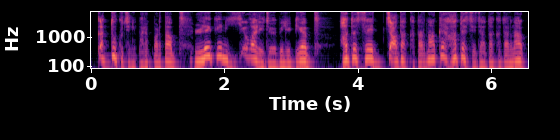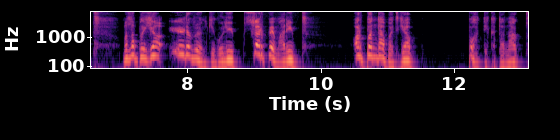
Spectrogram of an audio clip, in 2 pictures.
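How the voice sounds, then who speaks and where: A man gives a chatty gameplay commentary, joking and speaking straight to his viewers. His voice sits a little high, swings widely in pitch and has a mellow, soft tone. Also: very animated, moderate pace. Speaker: gaming channel host. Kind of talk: casual gameplay commentary voice-over.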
